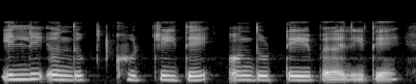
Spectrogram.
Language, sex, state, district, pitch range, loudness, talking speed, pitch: Kannada, female, Karnataka, Bidar, 195-210 Hz, -16 LUFS, 100 wpm, 200 Hz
